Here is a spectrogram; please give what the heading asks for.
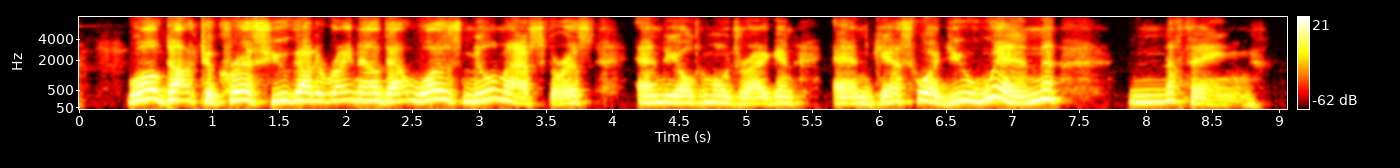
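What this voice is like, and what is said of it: Game show host voice, like Casey Kasem. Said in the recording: “my game show voice ... You kind of sound like Casey Kasem. ... He was more mellow than me, though.”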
